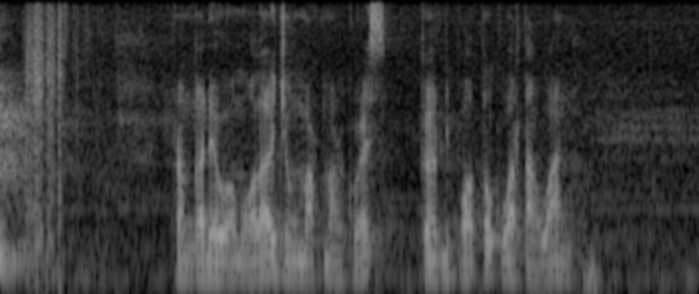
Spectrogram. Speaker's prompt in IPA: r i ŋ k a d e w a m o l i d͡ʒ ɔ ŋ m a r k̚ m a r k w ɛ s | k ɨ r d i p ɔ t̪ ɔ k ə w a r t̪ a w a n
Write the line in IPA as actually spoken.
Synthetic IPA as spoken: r a ŋ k a d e w a m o l a d͡ʒ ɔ ŋ m a r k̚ m a r k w ɛ s | k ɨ r d i p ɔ t̪ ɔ k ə w a r t̪ a w a n

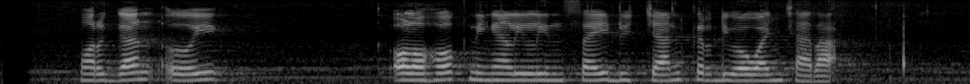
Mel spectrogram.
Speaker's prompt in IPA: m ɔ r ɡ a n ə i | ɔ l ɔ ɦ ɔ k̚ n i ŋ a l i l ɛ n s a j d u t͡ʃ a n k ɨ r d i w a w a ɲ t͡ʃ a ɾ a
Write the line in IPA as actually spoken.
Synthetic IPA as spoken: m ɔ r ɡ a n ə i | ɔ l ɔ ɦ ɔ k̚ n i ŋ a l i l i n s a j d u t͡ʃ a n k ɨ r d i w a w a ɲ t͡ʃ a ɾ a

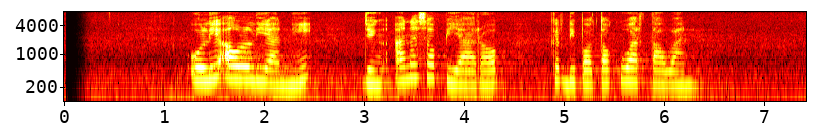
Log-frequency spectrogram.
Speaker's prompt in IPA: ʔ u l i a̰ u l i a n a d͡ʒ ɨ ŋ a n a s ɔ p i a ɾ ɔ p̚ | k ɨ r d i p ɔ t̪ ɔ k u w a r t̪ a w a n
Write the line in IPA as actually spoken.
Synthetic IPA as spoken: ʔ u l i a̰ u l i a n i d͡ʒ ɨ ŋ a n a s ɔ p i a ɾ ɔ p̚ | k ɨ r d i p ɔ t̪ ɔ k u w a r t̪ a w a n

